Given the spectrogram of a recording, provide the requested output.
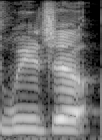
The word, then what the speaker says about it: Ouija: The Ouija board, pronounced Ouija, so there's that argument put to fucking bed. Yeah, it's pronounced Ouija, like, stop.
